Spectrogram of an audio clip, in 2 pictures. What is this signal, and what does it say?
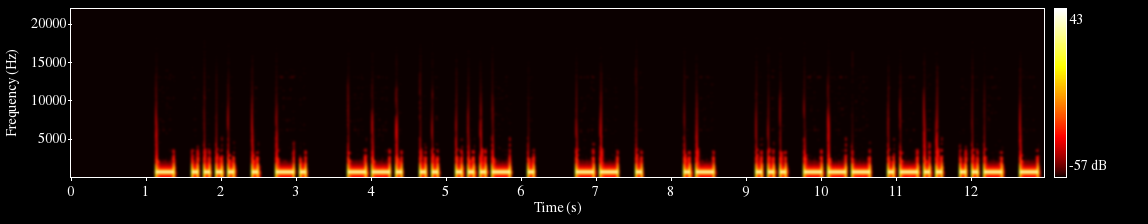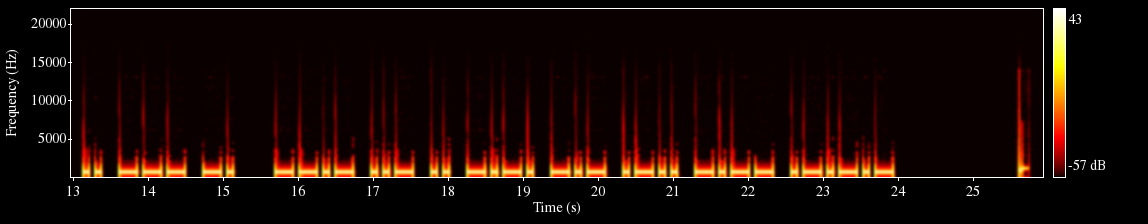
Morse code, heard as a keyed tone, about 15 wpm, 700 Hz. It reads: THEN GIVE ME A SOLUTION QUICKLY.
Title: Sentences from Top 1300 Words 15wpm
